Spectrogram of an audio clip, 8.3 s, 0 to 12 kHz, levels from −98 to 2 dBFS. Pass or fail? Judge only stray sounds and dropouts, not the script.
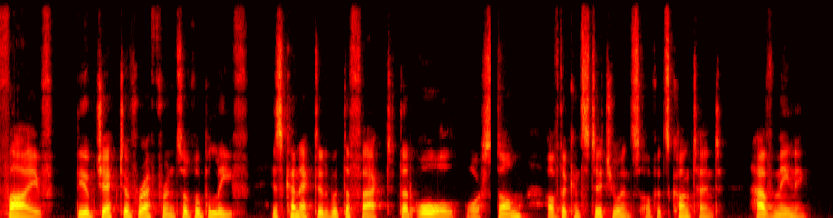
fail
